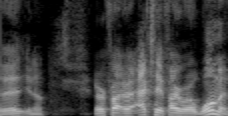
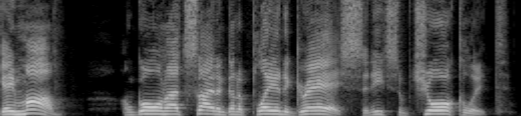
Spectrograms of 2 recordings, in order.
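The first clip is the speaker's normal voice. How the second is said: put-on raised-pitch New Jersey accent; 6 semitones higher, 3 dB louder than usual. Recalling being nine and telling mom about going outside: New Jersey accent. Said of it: "I started saying things with that with that accent".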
